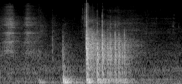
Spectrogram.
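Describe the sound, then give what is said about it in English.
Dice clatter onto a wooden tabletop, two sharp knocks in quick succession, then a brief faint rattle as they settle. No one speaks. “I use a different dice.”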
